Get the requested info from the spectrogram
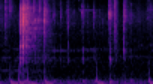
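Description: Typing on a computer keyboard: a short run of key clicks, closest together in the first half second, as a word is typed into a search box.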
